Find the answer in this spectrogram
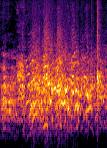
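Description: A group of women laughing together, many voices at once in a loud, sustained burst.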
